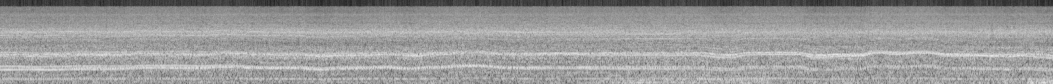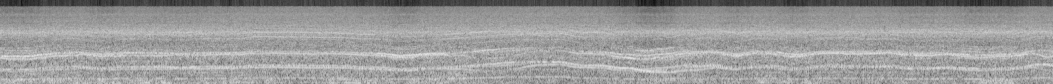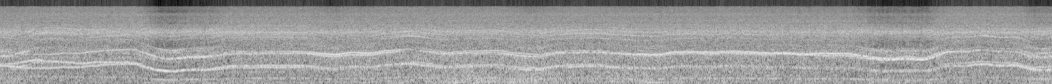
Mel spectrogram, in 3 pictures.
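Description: FPV drone's brushless motors and propellers whining loudly, recorded on the drone itself. The pitch keeps rising and falling with the throttle as it manoeuvres.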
